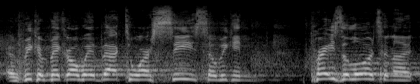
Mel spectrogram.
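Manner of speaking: loud welcome to the congregation; in front of an audience. Real, not acted. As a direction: project to the whole room. Church host greets congregation.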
